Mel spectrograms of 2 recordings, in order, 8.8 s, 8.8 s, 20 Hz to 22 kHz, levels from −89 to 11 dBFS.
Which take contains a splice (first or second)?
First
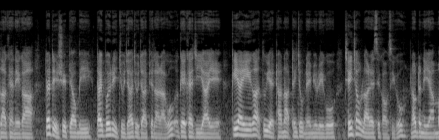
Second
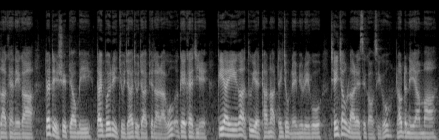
second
